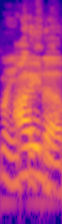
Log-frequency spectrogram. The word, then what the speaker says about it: Aida: I wasn't he he doesn't his name was Ida my bad Ida I think yeah his name was K Ida and they call him Ida I hav't seing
